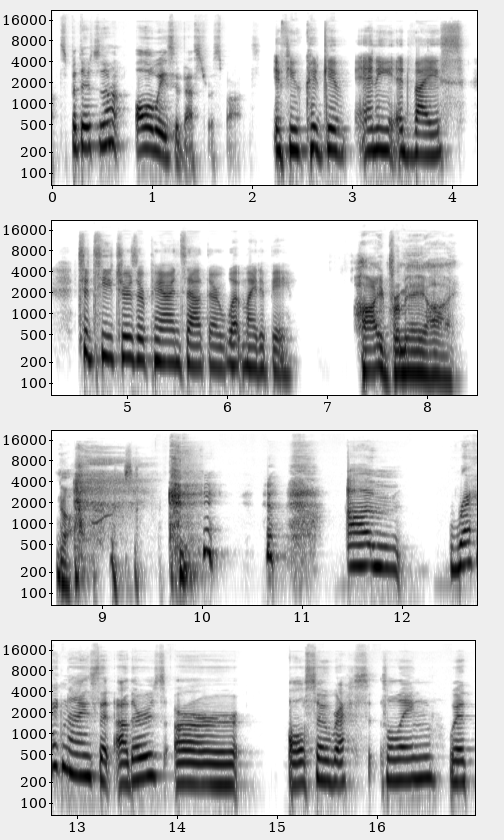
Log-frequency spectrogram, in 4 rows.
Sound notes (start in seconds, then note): 8.7 laughs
